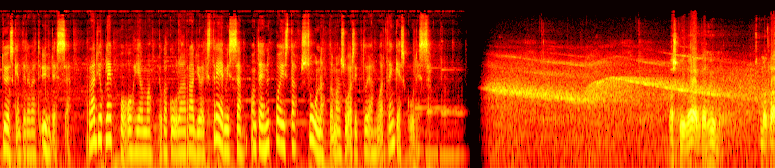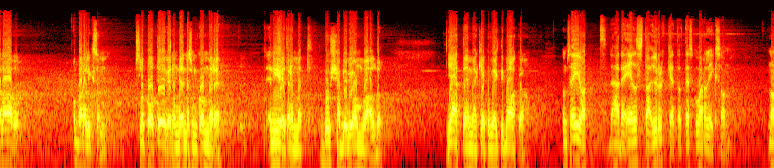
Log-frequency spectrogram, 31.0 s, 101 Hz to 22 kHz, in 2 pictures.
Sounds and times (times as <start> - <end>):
Speech: 0.0 - 8.7, 18.2 - 23.2, 24.4 - 26.1, 26.8 - 30.1
Music: 0.0 - 9.4.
